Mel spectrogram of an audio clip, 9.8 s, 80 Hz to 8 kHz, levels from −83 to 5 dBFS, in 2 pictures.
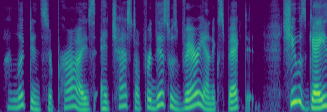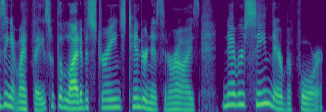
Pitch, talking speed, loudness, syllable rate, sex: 205 Hz, 190 wpm, -21 LUFS, 5.4 syllables/s, female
